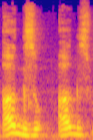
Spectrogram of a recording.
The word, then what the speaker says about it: UGG: Yo, it's not pronounced Uggs, bro. It's UGG. – Uggs. – Go anywhere else Uggs. In Europe or where the actual company comes from. UGG. It's UGG. Yeah.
